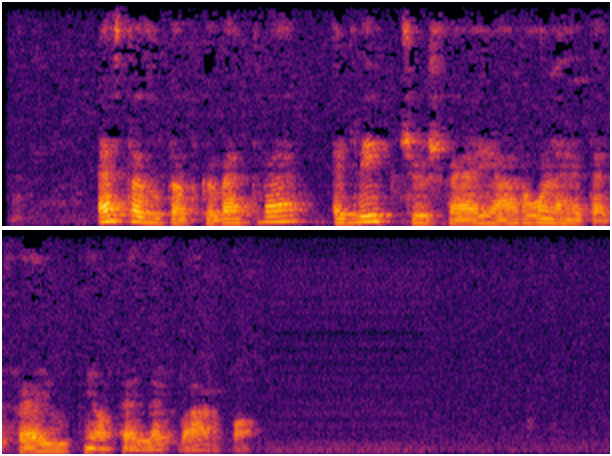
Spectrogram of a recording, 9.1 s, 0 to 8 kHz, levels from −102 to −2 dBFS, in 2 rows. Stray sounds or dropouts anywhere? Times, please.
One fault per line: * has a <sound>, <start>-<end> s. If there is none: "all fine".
all fine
